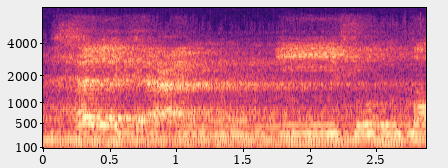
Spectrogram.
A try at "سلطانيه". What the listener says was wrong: سلطا نقول صل تولي بالصاد هي بالسين سلطانيه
